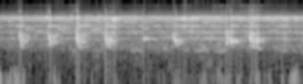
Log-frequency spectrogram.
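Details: Hen black francolin repeating sharp, short descending chirps, nine or so at quick uneven intervals, over a constant high hiss and soft low rumbling.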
